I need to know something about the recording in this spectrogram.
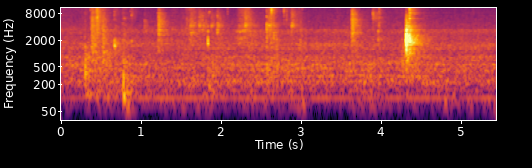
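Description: Small jade pieces click together in a hand.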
